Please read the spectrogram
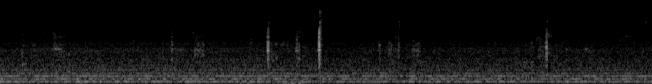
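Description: A steady hum with several fixed tones, and a few light clicks, two close together about halfway through and one more near the end, as a fine paintbrush and a small plastic model part are handled over a plastic paint palette.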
